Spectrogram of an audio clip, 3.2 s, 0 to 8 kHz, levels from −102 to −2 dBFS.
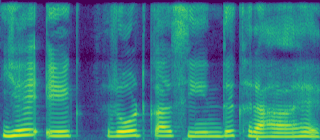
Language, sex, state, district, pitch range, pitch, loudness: Hindi, female, Madhya Pradesh, Bhopal, 235-265 Hz, 255 Hz, -15 LUFS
